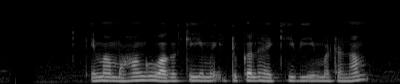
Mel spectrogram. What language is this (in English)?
Sinhala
